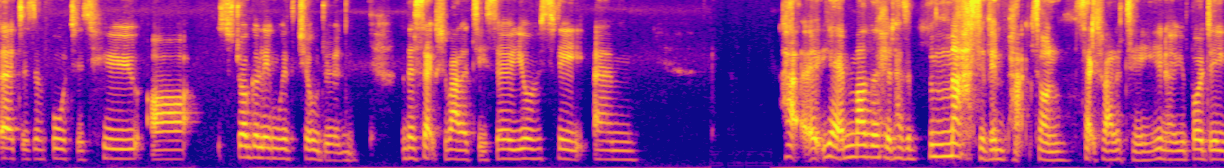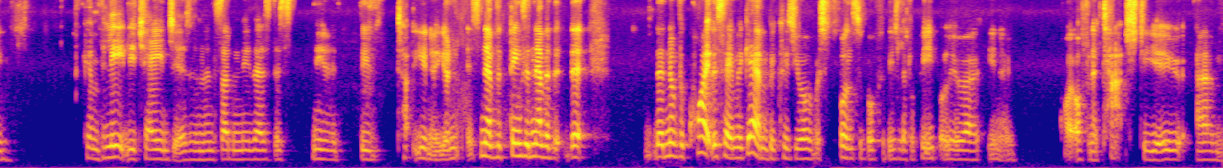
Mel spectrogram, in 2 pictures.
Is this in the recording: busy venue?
no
